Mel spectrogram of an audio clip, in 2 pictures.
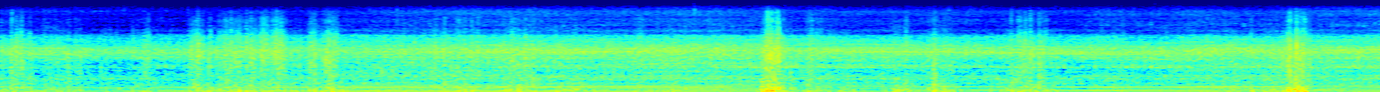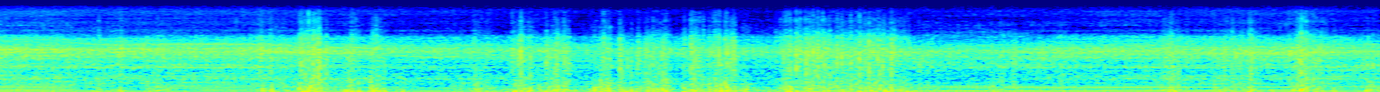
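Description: Wind buffets loudly against a rider's helmet.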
